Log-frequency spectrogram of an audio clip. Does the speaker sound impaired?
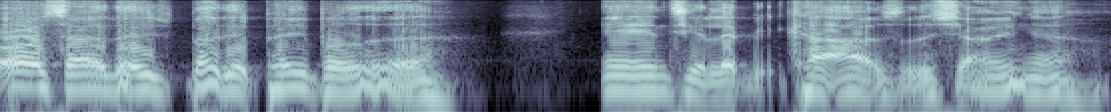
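Yes: cerebral palsy; strangers sometimes assume drunkenness.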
